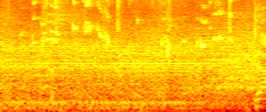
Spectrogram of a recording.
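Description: Basketball being dribbled on a hardwood arena court, a few bounces over the steady noise of the arena crowd.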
